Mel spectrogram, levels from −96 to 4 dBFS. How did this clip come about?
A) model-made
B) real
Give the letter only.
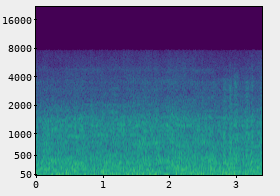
A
